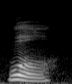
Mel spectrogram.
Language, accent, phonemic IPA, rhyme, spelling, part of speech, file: English, US, /wʊl/, -ʊl, wool, noun, En-us-wool.ogg
- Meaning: 1. The hair of the sheep, llama and some other ruminants 2. A cloth or yarn made from such hair 3. Anything with a fibrous texture like that of sheep's wool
